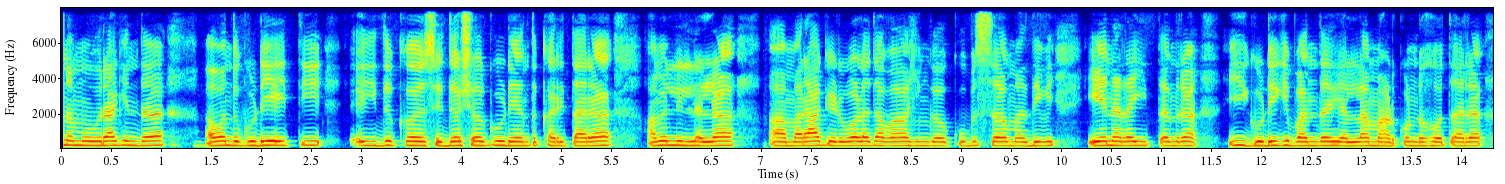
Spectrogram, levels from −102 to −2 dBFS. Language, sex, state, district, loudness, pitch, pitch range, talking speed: Kannada, male, Karnataka, Bijapur, -18 LUFS, 230 Hz, 225-240 Hz, 110 wpm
